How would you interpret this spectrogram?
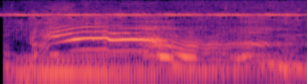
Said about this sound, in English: From the strange roar of a lion to the unearthly hoot of an owl.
